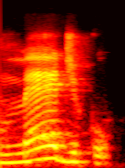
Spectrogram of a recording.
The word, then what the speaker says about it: médico: E se fosse a antepenúltima, que no caso médico, ela seria proparoxítono.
